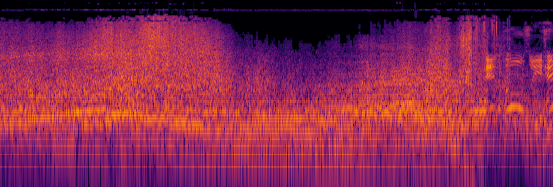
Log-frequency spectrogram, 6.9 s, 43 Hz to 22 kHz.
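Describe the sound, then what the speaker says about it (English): A supercharged Corvette and a nitrous Camaro run a Pro Modified drag race at the 2005 IHRA Rocky Mountain Nationals, their engines a loud, sustained roar throughout with a commentator talking over it. "It's Corvette with a supercharger taking on the Camaro with nitrous oxide."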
